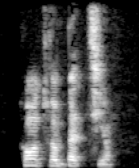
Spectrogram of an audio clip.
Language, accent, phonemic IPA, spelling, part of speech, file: French, Canada, /kɔ̃.tʁə.ba.tjɔ̃/, contrebattions, verb, LL-Q150 (fra)-contrebattions.wav
- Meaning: inflection of contrebattre: 1. first-person plural imperfect indicative 2. first-person plural present subjunctive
